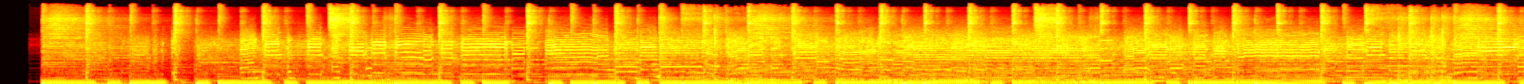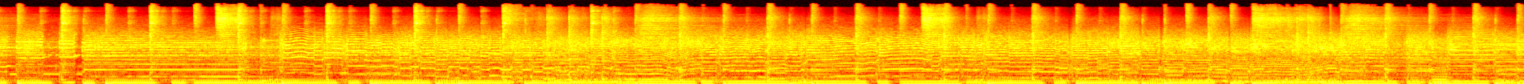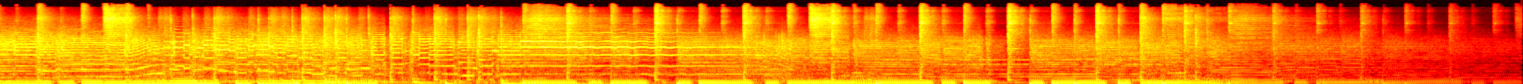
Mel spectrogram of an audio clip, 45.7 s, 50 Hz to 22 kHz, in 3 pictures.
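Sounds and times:
classic rock guitar solo through amplifier stack: 0.5s - 44.6s.

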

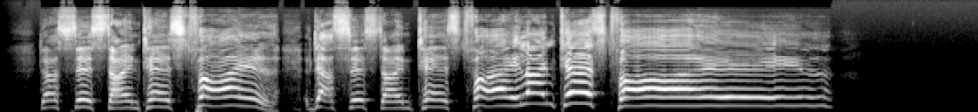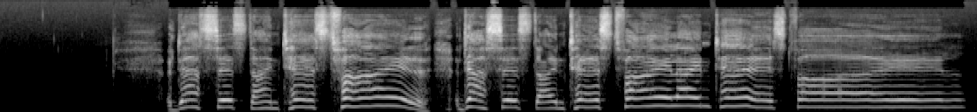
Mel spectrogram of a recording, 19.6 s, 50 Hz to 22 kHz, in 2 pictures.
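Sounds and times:
vocals through MD421 preamp: 0.0s - 8.7s, 10.9s - 19.5s.

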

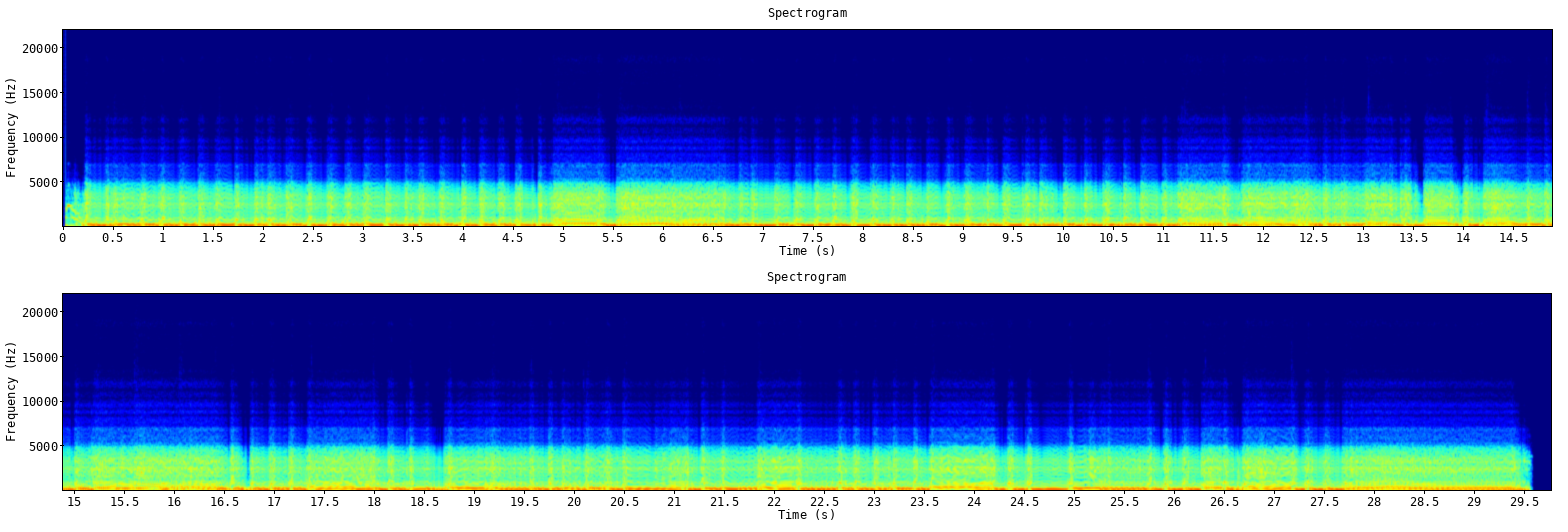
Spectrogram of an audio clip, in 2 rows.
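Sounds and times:
high gain riff: 0.0s - 29.6s.

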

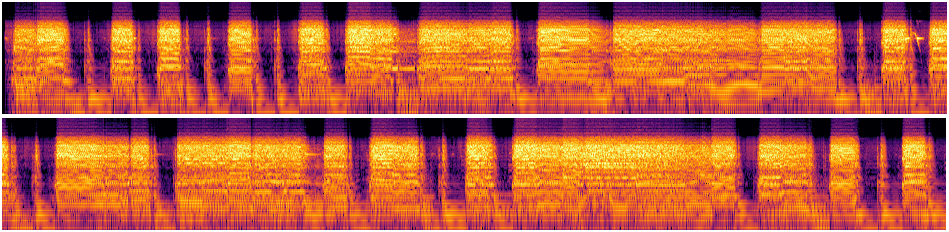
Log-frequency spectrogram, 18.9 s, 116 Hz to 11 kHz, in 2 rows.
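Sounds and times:
crunchy guitar sound from a bridge pickup: 0.0s - 18.8s.

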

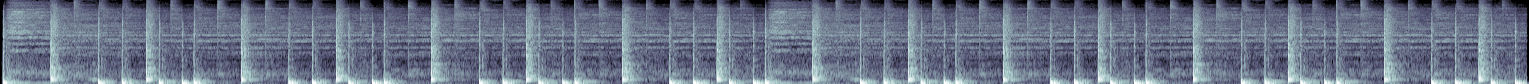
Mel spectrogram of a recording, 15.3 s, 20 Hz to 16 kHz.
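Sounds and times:
drums: 0.0s - 15.2s.

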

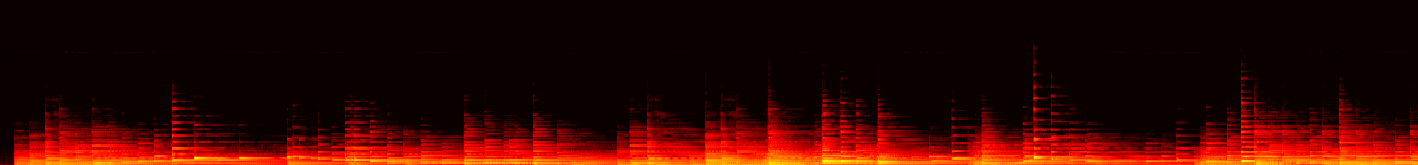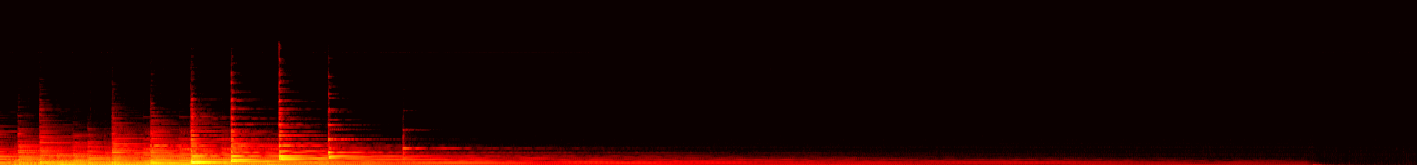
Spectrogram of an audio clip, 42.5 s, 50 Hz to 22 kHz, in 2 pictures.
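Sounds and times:
Japanese grand piano: 0.0s - 40.6s.

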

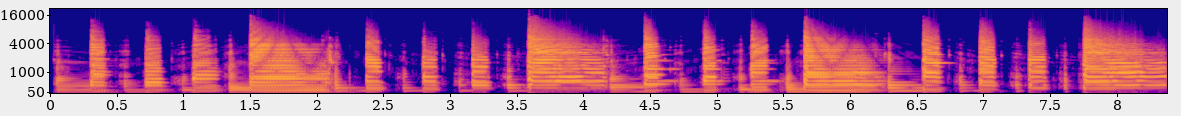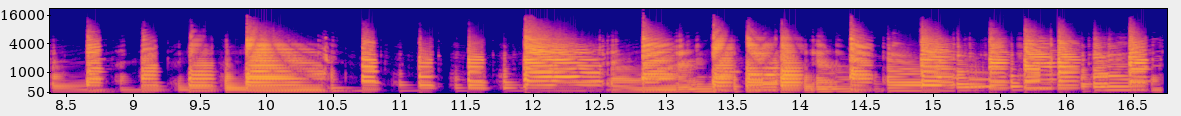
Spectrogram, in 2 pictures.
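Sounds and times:
flanged guitar: 0.0s - 16.7s.

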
